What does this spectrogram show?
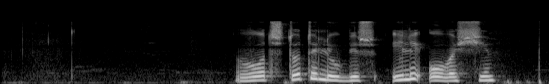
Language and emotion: Russian, neutral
